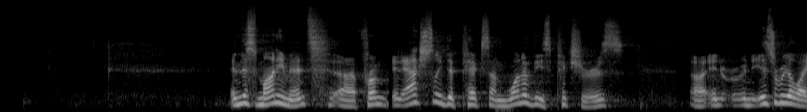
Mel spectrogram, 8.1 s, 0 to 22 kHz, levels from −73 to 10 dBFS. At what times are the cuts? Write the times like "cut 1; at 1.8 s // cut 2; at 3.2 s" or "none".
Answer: cut 1; at 3.9 s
